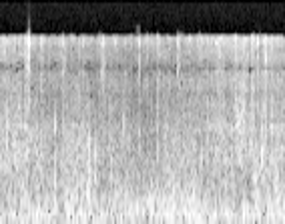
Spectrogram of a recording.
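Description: Wind rushing over the microphone of a mountain bike rolling downhill, mixed with its tyres running on a gravel dirt road and light rattling of the bike over bumps.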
